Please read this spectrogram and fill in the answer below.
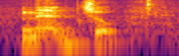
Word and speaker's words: ন্যায্য: ন জফলা আকার, জয় হসন্ত, জয় ওকার, ন্যায্য। এখানে কেন জ 2টা আনছি মনে আছে? অন্তস্থীয় জ থাকলে কি হবে আমাদের? বর্গীয় জ হবে, মনে আছে?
